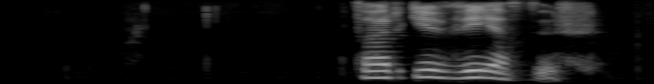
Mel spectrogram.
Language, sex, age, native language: Icelandic, female, 8, Icelandic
